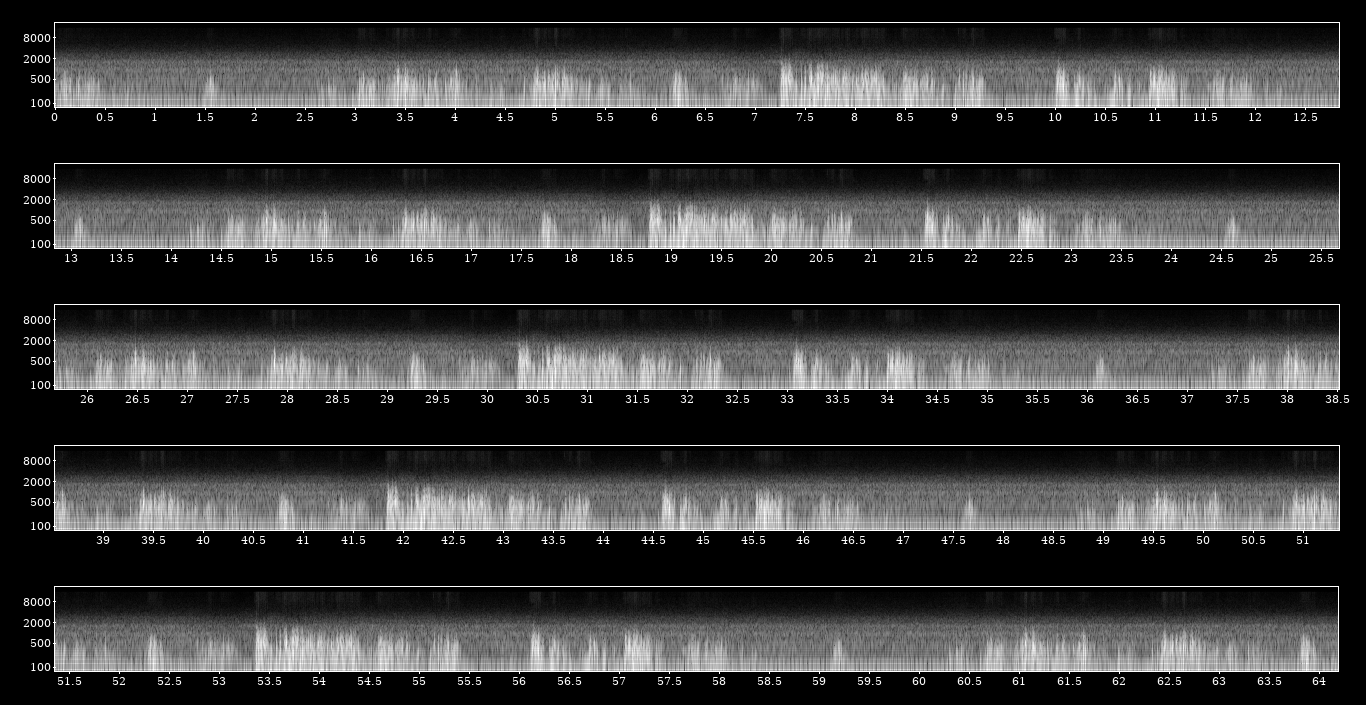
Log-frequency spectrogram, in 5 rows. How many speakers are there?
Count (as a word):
zero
